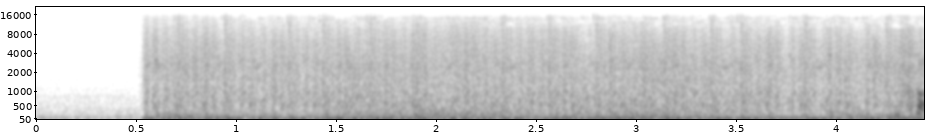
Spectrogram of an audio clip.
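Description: Enemy gunfire in Borderlands bursts in suddenly after a brief quiet moment, then continues as a loud, sustained barrage of rapid shots without a pause.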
